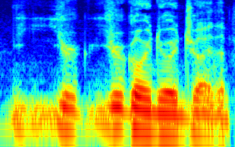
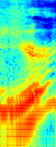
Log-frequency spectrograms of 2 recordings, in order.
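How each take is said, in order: First: The voice sounds glum and unhappy about it. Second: The voice sounds pleased and happy about it. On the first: The speaker does not like the results. The speaker calls it wrong. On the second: The speaker likes the results too. The speaker calls it right.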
